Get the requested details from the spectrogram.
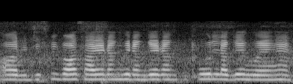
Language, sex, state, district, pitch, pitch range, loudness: Hindi, female, Chandigarh, Chandigarh, 230 Hz, 225-235 Hz, -16 LUFS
